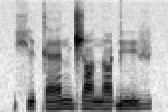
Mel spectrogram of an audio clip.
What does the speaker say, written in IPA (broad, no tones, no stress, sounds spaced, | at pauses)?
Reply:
ç y k æ n d͡ʒ ɑ n ɑ ɠ y v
